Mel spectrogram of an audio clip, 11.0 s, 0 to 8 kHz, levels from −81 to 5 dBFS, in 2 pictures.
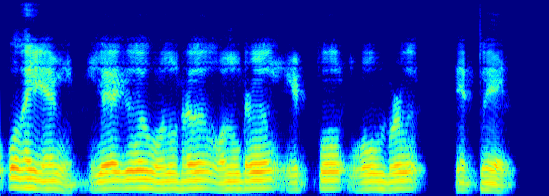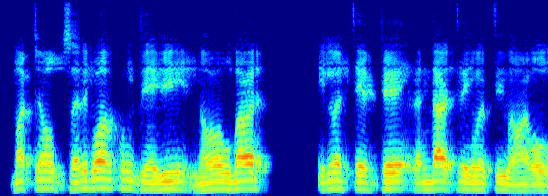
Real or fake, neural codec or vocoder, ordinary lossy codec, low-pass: fake; codec, 16 kHz, 0.5 kbps, FreqCodec, larger model; none; none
